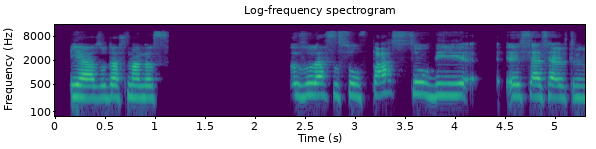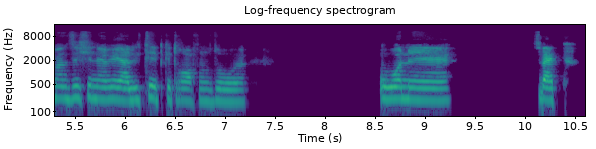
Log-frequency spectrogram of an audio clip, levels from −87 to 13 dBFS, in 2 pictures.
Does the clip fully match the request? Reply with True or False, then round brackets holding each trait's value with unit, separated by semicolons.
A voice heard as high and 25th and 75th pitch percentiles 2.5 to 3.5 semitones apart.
True (225 Hz; 3.1 semitones)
